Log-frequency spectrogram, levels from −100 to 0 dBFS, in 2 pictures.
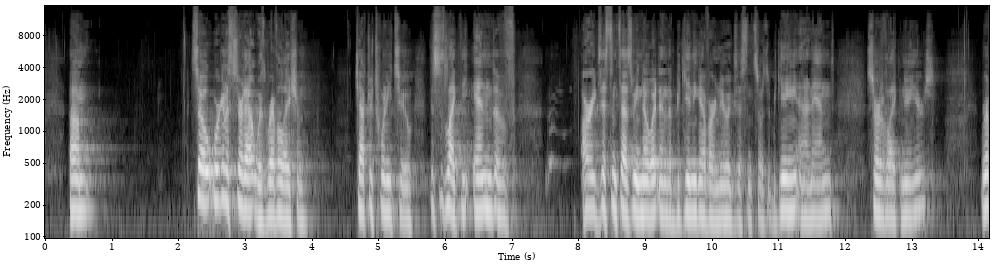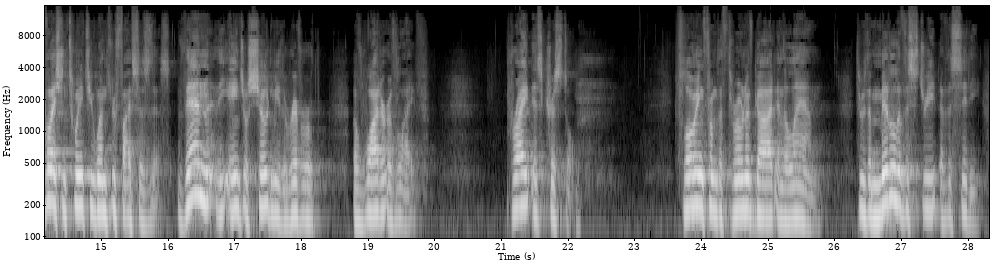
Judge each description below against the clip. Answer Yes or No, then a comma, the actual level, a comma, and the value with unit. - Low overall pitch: No, medium, 170 Hz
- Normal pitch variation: Yes, average, 3.2 semitones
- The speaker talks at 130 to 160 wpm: No, average, 170 wpm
